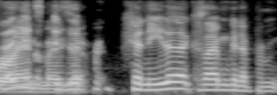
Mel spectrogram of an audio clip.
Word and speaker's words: Kaneda: Is it Kaneda? Because I'm going to mispronounce it. Kaneda? Kaneda, yeah.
